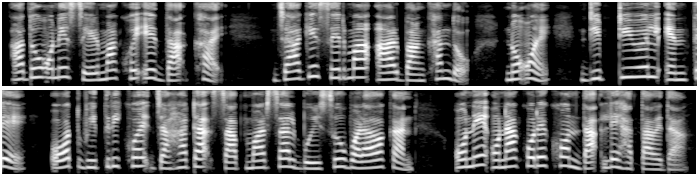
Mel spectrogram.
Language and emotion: Santali, neutral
